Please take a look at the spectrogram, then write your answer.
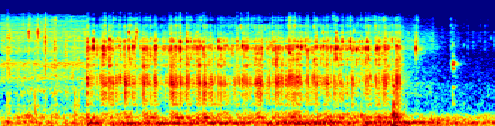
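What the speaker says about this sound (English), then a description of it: "let's get these little guys some water real quick" Water poured from a container onto dry potted flowering plants, a steady close-up splashing hiss that runs for a few seconds with no talking.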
